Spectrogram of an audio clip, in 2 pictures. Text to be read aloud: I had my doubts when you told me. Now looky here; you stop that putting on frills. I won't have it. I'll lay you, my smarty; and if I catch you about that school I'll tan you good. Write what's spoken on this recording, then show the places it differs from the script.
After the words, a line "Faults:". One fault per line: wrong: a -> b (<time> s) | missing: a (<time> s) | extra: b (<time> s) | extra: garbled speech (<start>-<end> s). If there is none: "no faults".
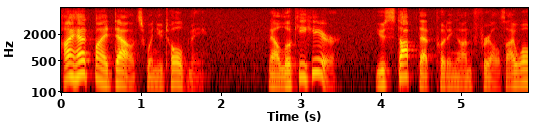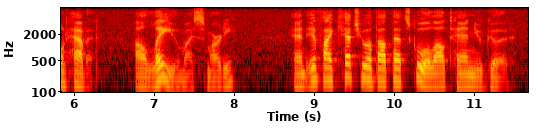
I had my doubts when you told me. Now looky here; you stop that putting on frills. I won't have it. I'll lay you, my smarty; and if I catch you about that school I'll tan you good.
Faults:
no faults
